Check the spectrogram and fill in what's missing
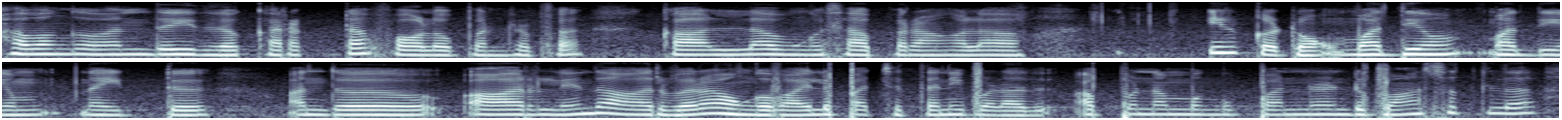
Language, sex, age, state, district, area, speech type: Tamil, female, 18-30, Tamil Nadu, Perambalur, rural, spontaneous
